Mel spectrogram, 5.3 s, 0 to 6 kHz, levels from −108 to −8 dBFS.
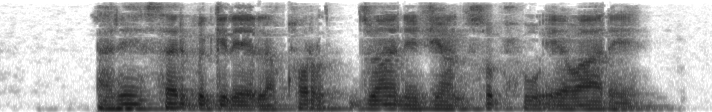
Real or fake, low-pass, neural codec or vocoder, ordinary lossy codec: real; 5.4 kHz; none; AAC, 24 kbps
